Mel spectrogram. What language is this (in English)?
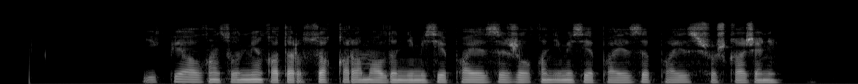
Kazakh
